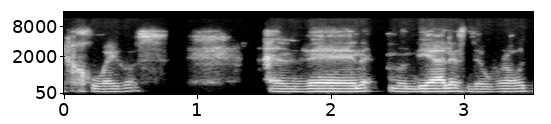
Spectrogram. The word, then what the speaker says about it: juegos: olympic games we say juegos olympics very strong pronunciation of that j okay juegos and then mondiales the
